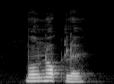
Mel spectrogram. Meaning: monocle
- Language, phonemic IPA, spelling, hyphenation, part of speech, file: Dutch, /ˌmoːˈnɔ.klə/, monocle, mo‧no‧cle, noun, Nl-monocle.ogg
